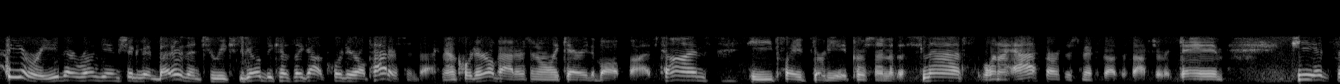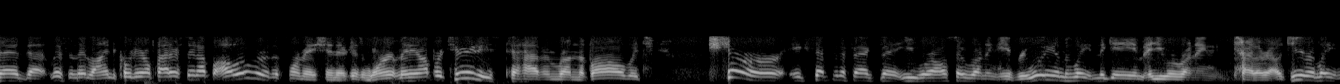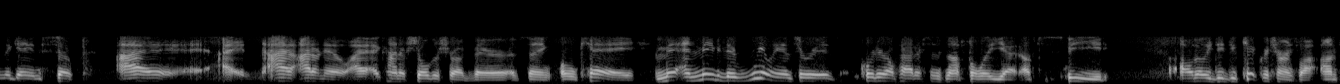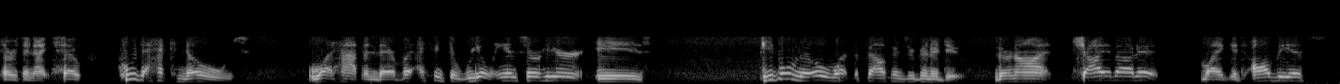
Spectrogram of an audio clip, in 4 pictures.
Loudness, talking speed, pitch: -28 LUFS, 190 wpm, 175 Hz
